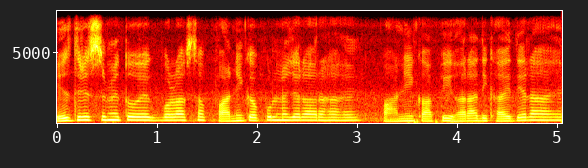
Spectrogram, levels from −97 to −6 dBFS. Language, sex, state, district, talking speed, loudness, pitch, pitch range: Hindi, female, Goa, North and South Goa, 235 wpm, -15 LUFS, 205 Hz, 175-220 Hz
